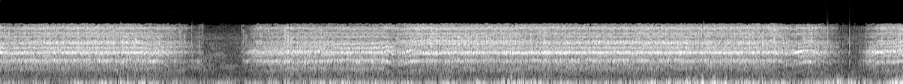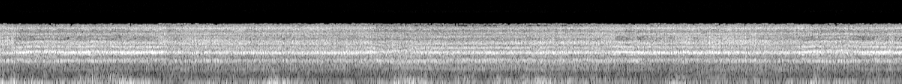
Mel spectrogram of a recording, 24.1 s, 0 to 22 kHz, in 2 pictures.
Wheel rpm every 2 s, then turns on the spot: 160, 60, 150, 160, 160, 100, 150, 160, 160, 160, 160, 160.
none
